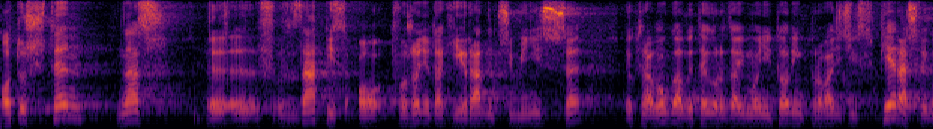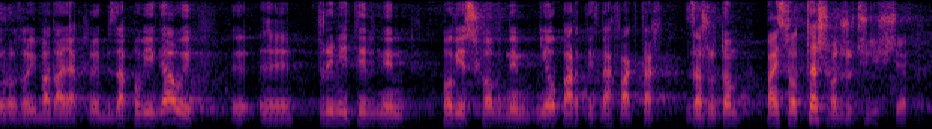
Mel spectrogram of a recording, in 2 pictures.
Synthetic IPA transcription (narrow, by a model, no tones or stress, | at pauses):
ʔɔt̪uʂt̪ɛnːaʂ | zapʲisɔt̪fɔʐɛɲut̪akʲejɾad̪ɘpʂɘmʲiɲistʂɛ | kt̪uɾamɔɡwabɘt̪ɛɡɔɾɔd̪zajumɔɲit̪ɔɾʲiŋk̚pɾɔvad͡ʑit͡ɕifspʲjɛɾat͡ɕt̪ɛɡɔɾɔd̪zajubad̪aɲak̚t̪uɾɛbɘzapɔbʲjɛɡawɘ | pɾɘmʲit̪ɘvnɘm | pɔvʲjɛʂxɔvnɘmɲɛɔpaɾt̪nɘxnafakt̪axzaʐut̪ɔmpaj̃st̪fɔt̪ɛʂɔd̪ʐut͡ɕilʲiɕt͡ɕɛ̰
